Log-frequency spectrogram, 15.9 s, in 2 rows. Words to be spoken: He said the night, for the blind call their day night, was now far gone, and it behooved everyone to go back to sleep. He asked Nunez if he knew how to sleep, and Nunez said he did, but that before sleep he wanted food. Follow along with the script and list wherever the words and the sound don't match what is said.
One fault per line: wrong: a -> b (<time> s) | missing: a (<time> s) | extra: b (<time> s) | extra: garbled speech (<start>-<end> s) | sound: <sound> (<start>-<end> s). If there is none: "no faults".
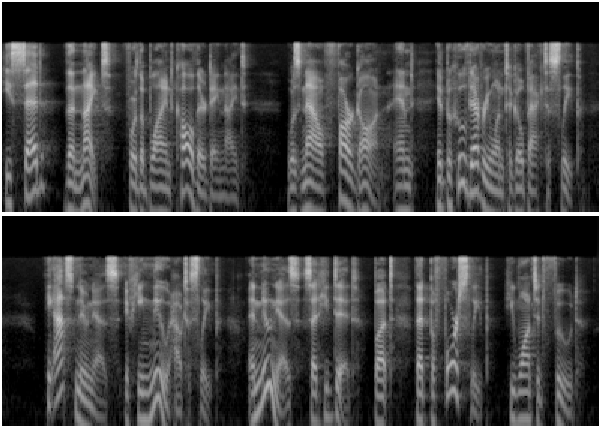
no faults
